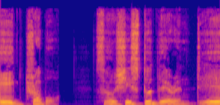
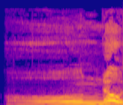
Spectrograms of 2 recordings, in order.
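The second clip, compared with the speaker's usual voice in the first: loud, drawn-out groaning protest; exasperated parent's big objection; dismayed refusal; 2 semitones higher, 11 dB louder than usual. A narrator's reading. Father refuses the junk food.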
